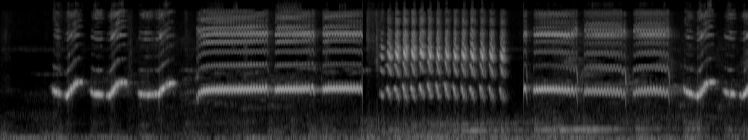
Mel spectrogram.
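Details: Tame laughingthrushes, a female giving ro khẹt calls and a black laughingthrush singing in forest voice style, used to stir wild-caught birds; clear looping whistles, then long steady harmonic notes and a fast buzzy trill, repeated whistled phrases.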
